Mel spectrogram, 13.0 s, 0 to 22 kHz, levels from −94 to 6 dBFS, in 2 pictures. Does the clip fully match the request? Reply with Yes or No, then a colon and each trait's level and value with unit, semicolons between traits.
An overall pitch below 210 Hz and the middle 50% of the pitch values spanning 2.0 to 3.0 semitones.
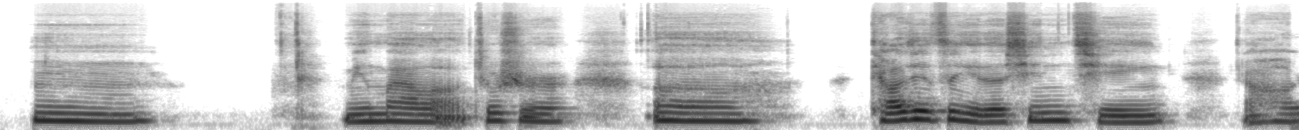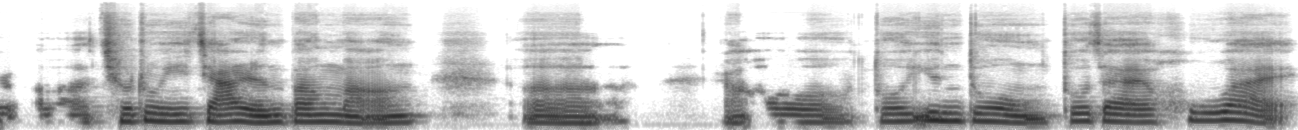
Yes: high, 190 Hz; narrow, 2.4 semitones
